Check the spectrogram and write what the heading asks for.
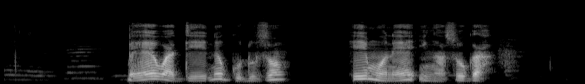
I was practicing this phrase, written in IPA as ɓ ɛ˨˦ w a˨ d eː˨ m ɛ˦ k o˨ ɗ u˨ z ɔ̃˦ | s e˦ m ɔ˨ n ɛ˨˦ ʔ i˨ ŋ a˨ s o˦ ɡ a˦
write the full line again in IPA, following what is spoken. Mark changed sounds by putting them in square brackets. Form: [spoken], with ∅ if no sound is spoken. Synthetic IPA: ɓ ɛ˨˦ w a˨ d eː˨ [n] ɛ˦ [ɡ] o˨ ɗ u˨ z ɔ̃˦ | [h] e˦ m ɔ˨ n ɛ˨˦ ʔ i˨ ŋ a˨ s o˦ ɡ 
